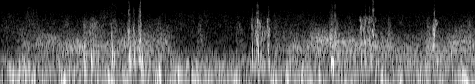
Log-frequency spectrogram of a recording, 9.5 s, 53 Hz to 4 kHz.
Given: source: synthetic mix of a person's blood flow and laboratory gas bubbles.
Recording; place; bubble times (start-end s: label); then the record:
Doppler ultrasound of blood flow; subclavian vein
1.62-2.09 s: bubbles
2.19-2.33 s: bubbles
2.51-3.03 s: bubbles
5.00-5.42 s: bubbles
6.56-6.81 s: bubbles
7.14-7.59 s: bubbles
8.62-8.79 s: bubbles
From the record:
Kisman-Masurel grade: 123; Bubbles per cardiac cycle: 1 to 2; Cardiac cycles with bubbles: 10 to 50%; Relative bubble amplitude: loud (0.450 to 0.775); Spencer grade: 2 (many but less than half of the cardiac periods contain bubble signals, singularly or in groups); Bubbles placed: anywhere in the cardiac cycle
